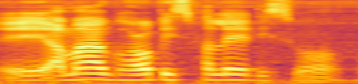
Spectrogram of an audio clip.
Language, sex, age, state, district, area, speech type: Assamese, male, 18-30, Assam, Golaghat, urban, spontaneous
